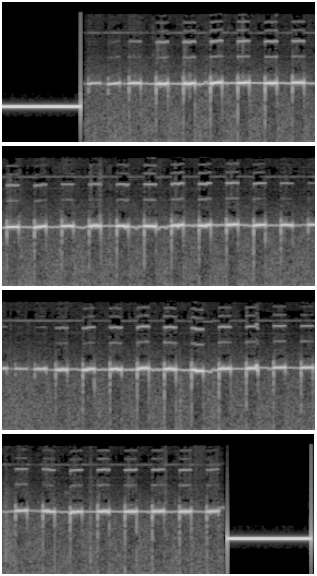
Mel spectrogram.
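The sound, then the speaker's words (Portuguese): The Sputnik satellite's radio signal: a long, steady train of rapid, evenly spaced electronic beeps over a bed of crackling static, fairly loud and with no voices. “colocar o som da Sputnik aqui no podcast nesse exato momento”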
